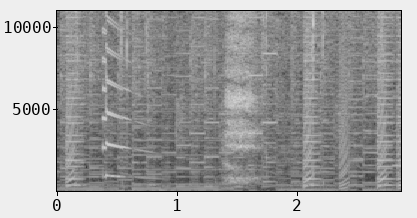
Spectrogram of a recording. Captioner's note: come-on sigh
